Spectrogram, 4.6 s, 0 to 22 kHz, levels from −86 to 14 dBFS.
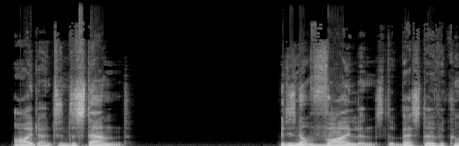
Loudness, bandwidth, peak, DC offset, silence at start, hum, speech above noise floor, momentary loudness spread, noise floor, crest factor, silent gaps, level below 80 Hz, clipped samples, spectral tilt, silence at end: -11 LUFS; over 20 kHz; 0 dBFS; under 0.1%; 0.15 s; none; 59 dB; 8 LU; -69 dBFS; 12 dB; none; -30 dBFS; 0.7%; -5 dB/octave; 0 s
